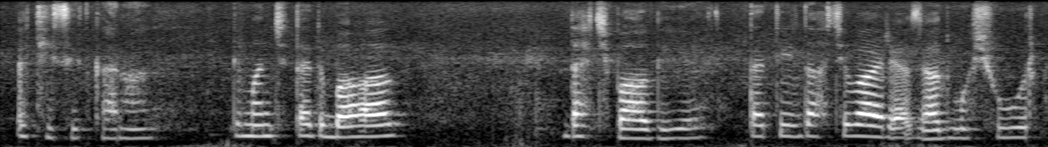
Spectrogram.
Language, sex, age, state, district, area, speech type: Kashmiri, female, 30-45, Jammu and Kashmir, Ganderbal, rural, spontaneous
